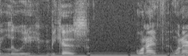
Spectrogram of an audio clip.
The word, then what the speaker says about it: Louis: know of it it's Louise when I think of Louisiana right but when I think of when I read this I think Louie as in Louis Vuitton like that so I pronounce it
